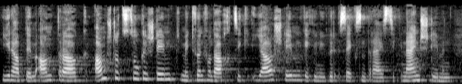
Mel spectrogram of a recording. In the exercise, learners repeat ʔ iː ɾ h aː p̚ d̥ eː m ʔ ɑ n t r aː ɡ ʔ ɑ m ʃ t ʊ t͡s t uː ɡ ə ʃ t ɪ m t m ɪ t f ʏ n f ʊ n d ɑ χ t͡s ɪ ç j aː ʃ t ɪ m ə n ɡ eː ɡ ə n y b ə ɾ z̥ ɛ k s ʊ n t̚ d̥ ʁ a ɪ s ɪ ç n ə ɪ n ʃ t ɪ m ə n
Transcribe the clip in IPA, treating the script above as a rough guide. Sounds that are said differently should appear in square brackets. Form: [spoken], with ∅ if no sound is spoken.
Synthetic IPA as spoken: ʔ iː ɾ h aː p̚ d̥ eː m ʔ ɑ n t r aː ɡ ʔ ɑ m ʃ t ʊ t͡s [t͡s] uː ɡ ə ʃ t ɪ m t m ɪ t f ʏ n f ʊ n d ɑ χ t͡s ɪ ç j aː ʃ t ɪ m ə n ɡ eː ɡ ə n [yː] b ə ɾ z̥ ɛ k s ʊ n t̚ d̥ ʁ a ɪ s ɪ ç n [a] ɪ n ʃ t ɪ m ə n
